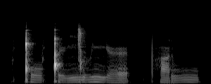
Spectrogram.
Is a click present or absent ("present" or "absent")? present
